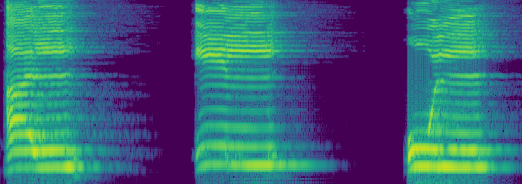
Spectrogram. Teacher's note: اور آواز جو ہے وہ سائڈوں سے باہر کو آ رہی ہے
